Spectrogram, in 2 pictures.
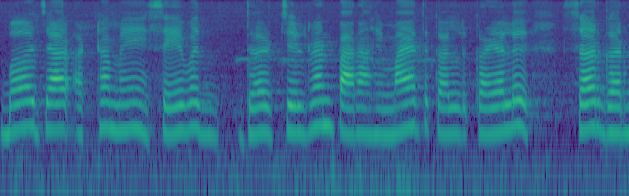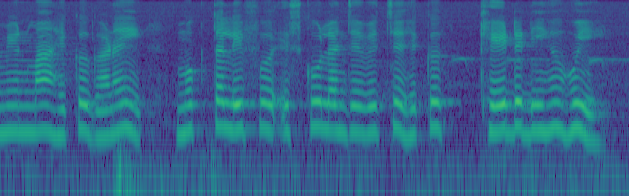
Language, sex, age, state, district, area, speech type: Sindhi, female, 45-60, Gujarat, Surat, urban, read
